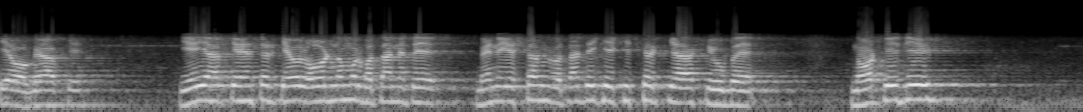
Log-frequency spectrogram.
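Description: A man speaks clearly and steadily, close to a microphone, with short pauses.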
